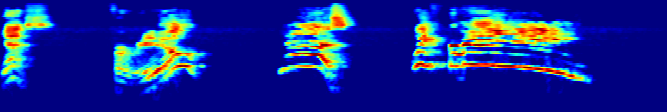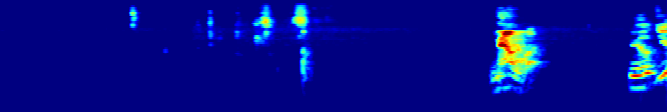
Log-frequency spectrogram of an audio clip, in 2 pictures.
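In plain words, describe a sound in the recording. A man reads aloud up close in playful, animated character voices.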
